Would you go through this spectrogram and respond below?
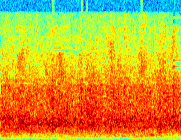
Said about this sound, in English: and a cheer from the crowd. A standing ovation. The West Iron County team is up and applauding, as well as the Westwood and the fans.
